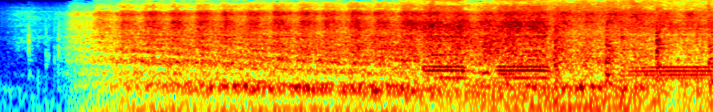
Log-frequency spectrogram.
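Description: A train rumbles loudly with a rhythmic rattle of wheels, and a faint high whistle tone joins in over the last second or so. No one speaks.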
